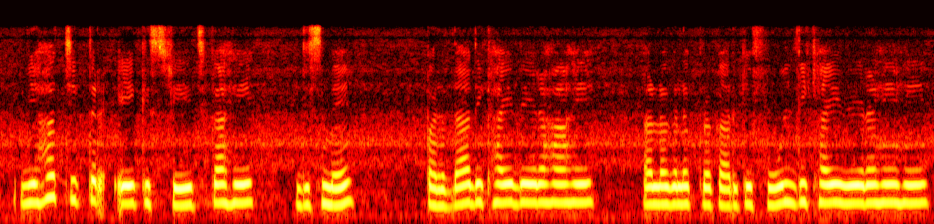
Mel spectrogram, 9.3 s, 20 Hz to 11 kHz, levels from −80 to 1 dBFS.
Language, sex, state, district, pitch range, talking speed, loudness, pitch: Magahi, female, Bihar, Gaya, 225-245 Hz, 145 wpm, -12 LUFS, 240 Hz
